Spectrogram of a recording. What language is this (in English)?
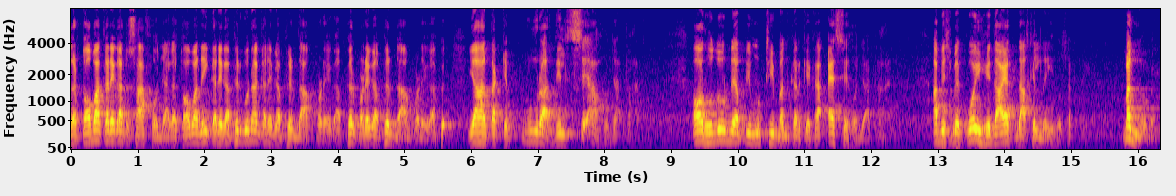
Urdu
